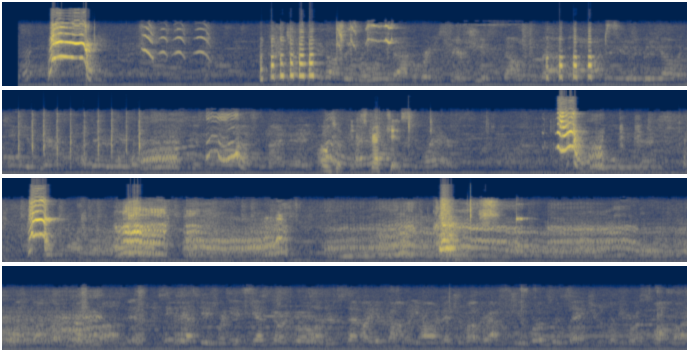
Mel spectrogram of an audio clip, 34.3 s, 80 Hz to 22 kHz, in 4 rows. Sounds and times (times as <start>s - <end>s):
Music: 0.2s - 34.2s
Speech: 3.6s - 14.3s, 25.7s - 34.2s.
